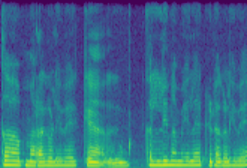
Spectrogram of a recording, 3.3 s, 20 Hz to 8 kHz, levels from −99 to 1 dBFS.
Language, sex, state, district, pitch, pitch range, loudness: Kannada, female, Karnataka, Dharwad, 180 Hz, 175-190 Hz, -15 LUFS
